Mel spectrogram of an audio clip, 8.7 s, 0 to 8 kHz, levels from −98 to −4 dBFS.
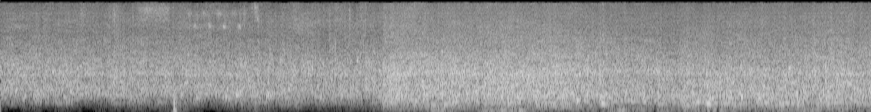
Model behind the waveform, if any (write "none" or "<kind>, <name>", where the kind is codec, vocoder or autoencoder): codec, DAC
